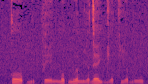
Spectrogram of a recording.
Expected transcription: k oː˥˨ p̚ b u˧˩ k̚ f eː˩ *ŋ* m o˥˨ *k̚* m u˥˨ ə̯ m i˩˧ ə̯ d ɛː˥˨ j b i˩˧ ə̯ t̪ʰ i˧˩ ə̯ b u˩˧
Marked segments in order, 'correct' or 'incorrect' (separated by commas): correct, incorrect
